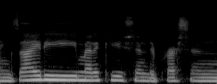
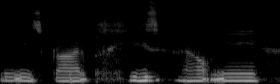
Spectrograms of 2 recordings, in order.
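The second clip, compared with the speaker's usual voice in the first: slow, mock crying, tearful pleading tone; 4 dB quieter than usual. Recalling kneeling on a sidewalk before dawn praying for help, retelling a crying plea. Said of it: "I'm just crying".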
